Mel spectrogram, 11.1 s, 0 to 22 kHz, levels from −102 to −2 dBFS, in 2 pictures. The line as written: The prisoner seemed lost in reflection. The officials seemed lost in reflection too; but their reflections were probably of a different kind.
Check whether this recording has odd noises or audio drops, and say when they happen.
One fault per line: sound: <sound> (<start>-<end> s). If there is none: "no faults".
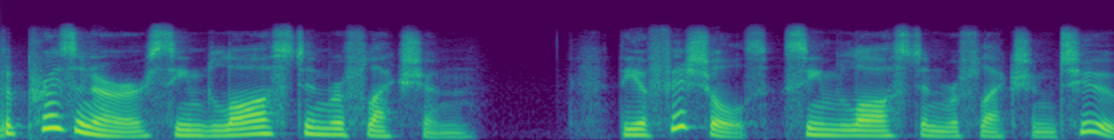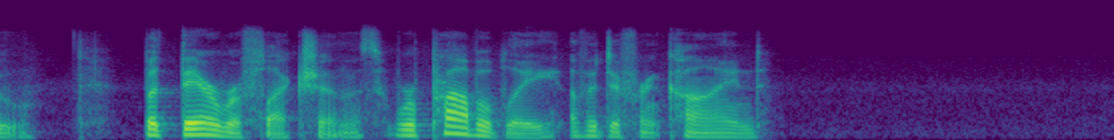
no faults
